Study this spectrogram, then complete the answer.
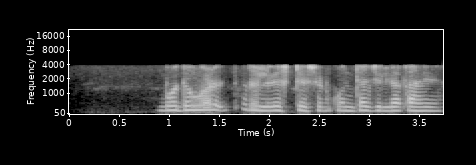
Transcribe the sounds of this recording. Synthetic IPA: bod̪ʱəʋəɽɾelʋesʈeɕənkoɳt̪jad͡ʑilːjat̪aɦe

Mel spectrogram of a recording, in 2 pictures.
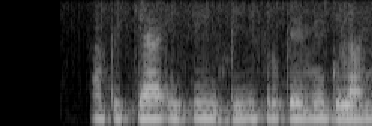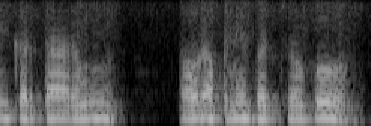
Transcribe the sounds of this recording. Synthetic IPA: ɐbkjaːɪsibiːsɾʊpemẽɡʊlaːmikɐɾt̪aɾɐɦũ | ɔːɾɐpnebɐtːʃõkoː

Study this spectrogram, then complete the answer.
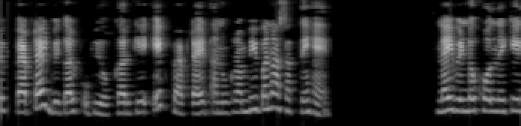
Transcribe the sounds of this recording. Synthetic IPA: bɛːpʈaːɪɖʋɪkəlpʊ̰pjoːɡ̚kɐɾkeʔeːk̚pɛːpʈaːɪɖɐnʊɡɾəmbʱibɐnasɐk̚t̪eɦɛ̃ː | nɐiʋɪ̃ɳɖokʰoːlneke

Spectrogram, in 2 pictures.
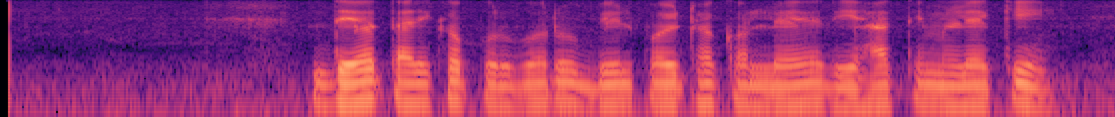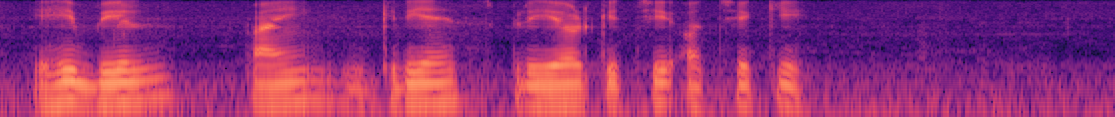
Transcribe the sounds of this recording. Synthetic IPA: d̪eɔt̪aɾikʰɔpuɾbɔɾubilpɔjʈʰɔkɔleɾiɦat̪imiɭeki | eɦibil | paĩɡɾiespɾiɔɽkit͡ʃʰiʔɔt͡ʃʰeki

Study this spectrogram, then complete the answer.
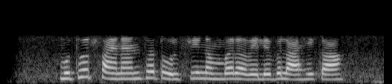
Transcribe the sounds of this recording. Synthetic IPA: mut̪ʰuːt̪fajnãnt͡sat̪olfɾiːnəmbəɾəʋelebəlaɦeka

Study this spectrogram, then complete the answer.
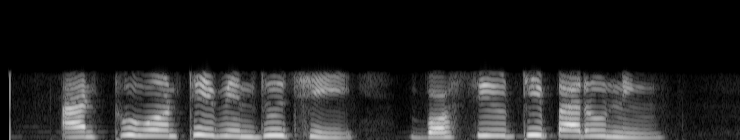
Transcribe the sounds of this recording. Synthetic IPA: aʈʰuɔʈʰibind̪ʱut͡ʃʰi | bɔsiuʈipaɾuni

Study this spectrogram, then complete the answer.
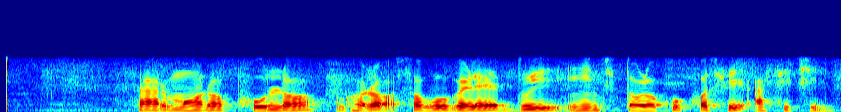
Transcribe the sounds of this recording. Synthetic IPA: saɾmɔɾɔpʰolɔɡʱɔɾɔ̰sɔbubeɭed̪ujint͡ʃt̪ɔɭɔkukʰɔsiʔa̰sit͡ʃʰḭ

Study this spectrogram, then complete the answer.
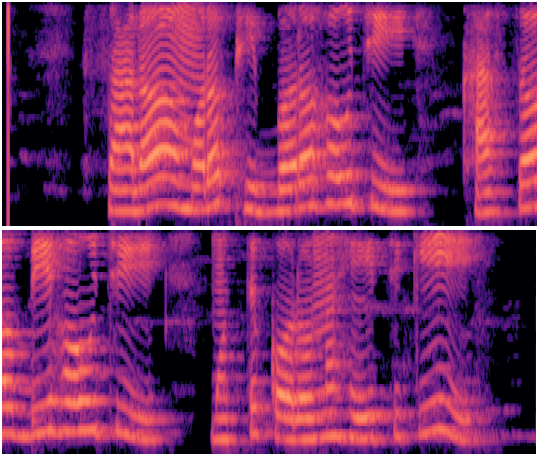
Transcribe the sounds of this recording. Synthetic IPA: saɾɔmoɾɔpʰibɔɾɔɦowt͡ʃʰi | kʰasɔbiɦowt͡ʃʰi | mɔt̪jokɔɾonaɦewt͡ʃʰiki

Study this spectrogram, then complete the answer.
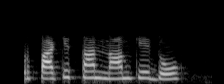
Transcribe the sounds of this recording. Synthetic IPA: ɔːɾpaːkɪst̪aːnːaːmked̪oː

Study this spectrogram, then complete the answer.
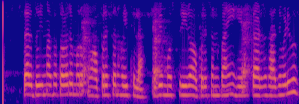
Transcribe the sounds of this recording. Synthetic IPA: saɾd̪ujmasɔt̪ɔɭɔɾemoɾɔɔpɔɾesɔnɦojt̪ʰilaebemost̪ɾiɾɔːpɔɾesɔnpaĩɦeld̪kaɾɖɔɾekad͡ʒɔbeɭibɔb

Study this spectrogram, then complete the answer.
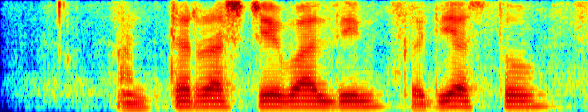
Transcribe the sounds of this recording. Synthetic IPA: a̰nt̪əɾːaʂʈɾijəbald̪iːnkəd̪ʱiːəst̪o

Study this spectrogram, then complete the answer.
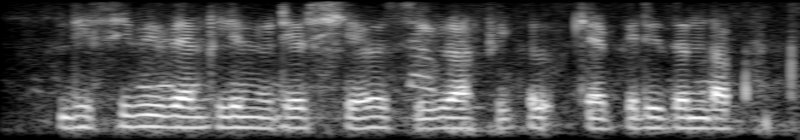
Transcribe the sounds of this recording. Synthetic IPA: d̪isibibɛ̃ŋklimiʈeɖʃeəɾsiɡɾafʰikəlkɛpiɾid̪ənɖɐk

